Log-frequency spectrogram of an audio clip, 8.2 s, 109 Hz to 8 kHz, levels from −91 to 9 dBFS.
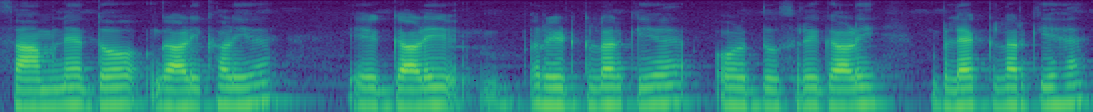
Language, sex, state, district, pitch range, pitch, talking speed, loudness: Hindi, male, Jharkhand, Deoghar, 140-145 Hz, 145 Hz, 130 wpm, -19 LUFS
